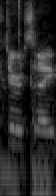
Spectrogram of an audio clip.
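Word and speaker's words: Dersite: I pronounced that wrong. I'm not sure what it is. It's Dursite. Yeah, it's right? Dursite. Okay, thanks.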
